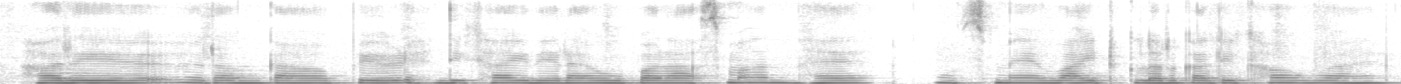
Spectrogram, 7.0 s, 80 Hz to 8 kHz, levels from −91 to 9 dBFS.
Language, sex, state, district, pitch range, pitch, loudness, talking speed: Hindi, female, Chhattisgarh, Balrampur, 220-225 Hz, 220 Hz, -42 LUFS, 155 wpm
